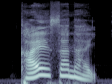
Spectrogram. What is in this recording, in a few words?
female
